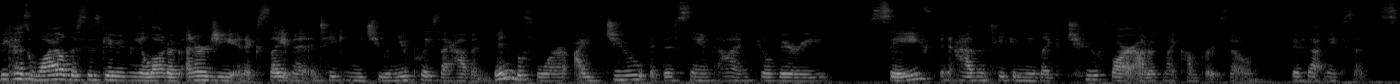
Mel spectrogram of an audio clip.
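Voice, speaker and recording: Through audible room echo and noticeable background noise, a woman of medium pitch speaks at a moderate pace with fairly even intonation and big swings in loudness. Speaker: crystal channel host. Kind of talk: casual video monologue.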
